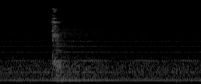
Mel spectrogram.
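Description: Faint steady electrical hum, with one short click about half a second in.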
